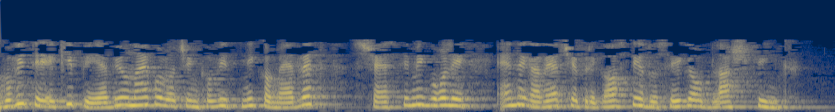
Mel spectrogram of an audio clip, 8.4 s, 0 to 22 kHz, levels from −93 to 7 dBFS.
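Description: Throughout the speech, heavy damage points to likely MP3 compression at a very low bitrate, around 16 kbps. Nothing remains above 5 kHz, so the sound is dull. Weak frequency lines flicker on and off between frames. That makes a watery, swirling texture.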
